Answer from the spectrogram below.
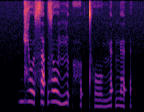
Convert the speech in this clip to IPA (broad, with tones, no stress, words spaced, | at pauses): d͡ʑo˦˨ʊ̯sʰä˦ʔzo˦˨ʊ̯ɲʊ˦ʔ hʊ˦ʔtʰo˨ʊ̯ŋɛ˦ʔŋɛ˦ʔ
